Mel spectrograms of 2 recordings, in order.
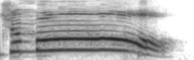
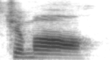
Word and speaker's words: Cemal: Jamal! Yes, that's how you pronounce it. Priscilla corrected me. I was like, Jamal. She goes, no, it's Jamal.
